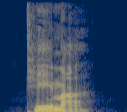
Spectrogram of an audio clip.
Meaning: 1. topic, subject, issue 2. theme 3. theme (stem of an inflected word)
- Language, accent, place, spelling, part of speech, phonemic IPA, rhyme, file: German, Germany, Berlin, Thema, noun, /ˈteːma/, -eːma, De-Thema.ogg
